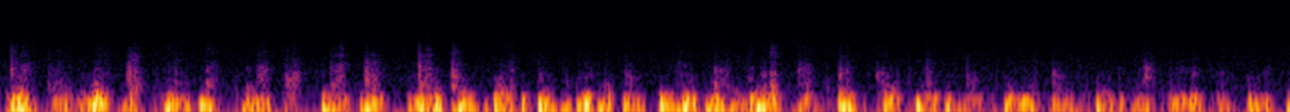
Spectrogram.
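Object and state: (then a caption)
Metal pencil microphones tapped and rubbed. Fingertips rub and tap the metal bodies of two small pencil condenser microphones with mesh grilles, held in the fingers. A dense, steady run of short, dull, deep thumps and muffled rubbing is heard, each tap dying away almost at once with no ring.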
